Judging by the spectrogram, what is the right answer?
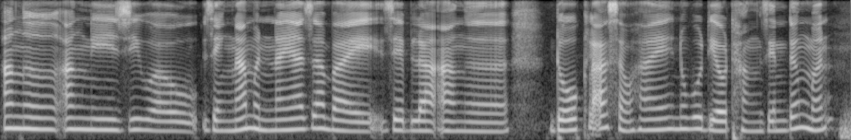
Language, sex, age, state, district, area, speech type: Bodo, female, 18-30, Assam, Kokrajhar, rural, spontaneous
